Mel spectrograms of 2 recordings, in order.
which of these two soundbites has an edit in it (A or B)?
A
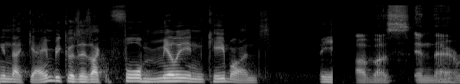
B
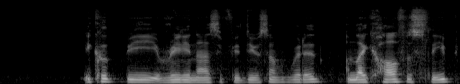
A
